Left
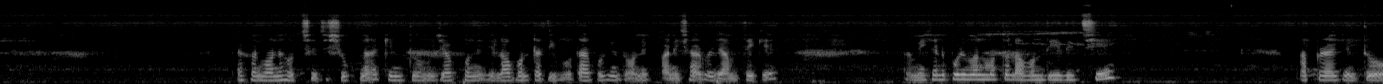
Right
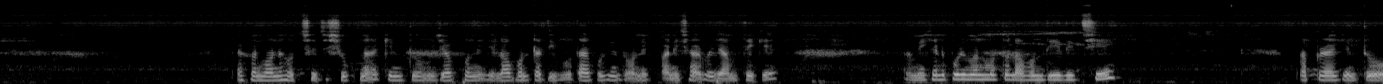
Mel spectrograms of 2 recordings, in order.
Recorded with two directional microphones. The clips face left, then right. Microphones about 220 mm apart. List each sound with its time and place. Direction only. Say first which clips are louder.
2.3 s speech: right 3 dB; 20° right (ahead or behind)
9.1 s speech: right 3 dB; 15° right (ahead or behind)
13.0 s speech: right 3 dB; 20° right (ahead or behind)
